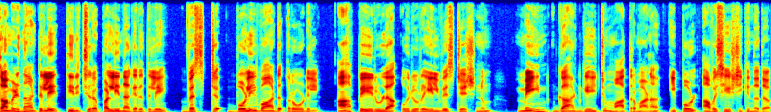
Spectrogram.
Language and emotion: Malayalam, neutral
